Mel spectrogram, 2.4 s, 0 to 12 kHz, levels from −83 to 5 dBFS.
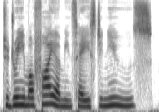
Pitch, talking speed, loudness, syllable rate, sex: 215 Hz, 175 wpm, -15 LUFS, 3.5 syllables/s, female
